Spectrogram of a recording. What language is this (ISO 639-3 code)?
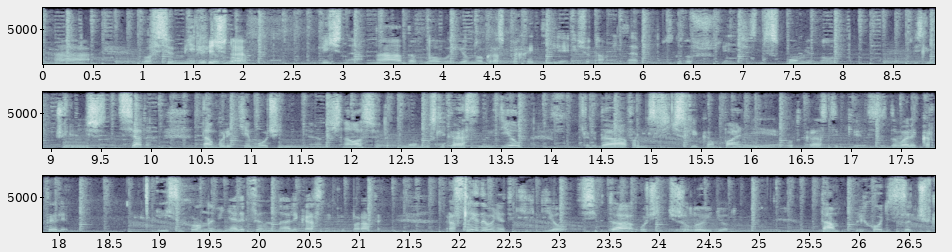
rus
